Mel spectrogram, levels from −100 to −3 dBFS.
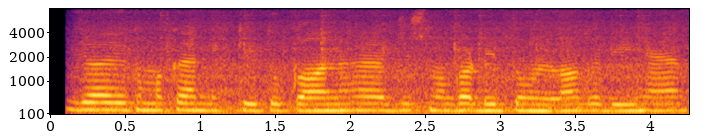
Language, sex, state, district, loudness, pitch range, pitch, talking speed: Hindi, female, Haryana, Jhajjar, -14 LUFS, 180-190 Hz, 185 Hz, 170 wpm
